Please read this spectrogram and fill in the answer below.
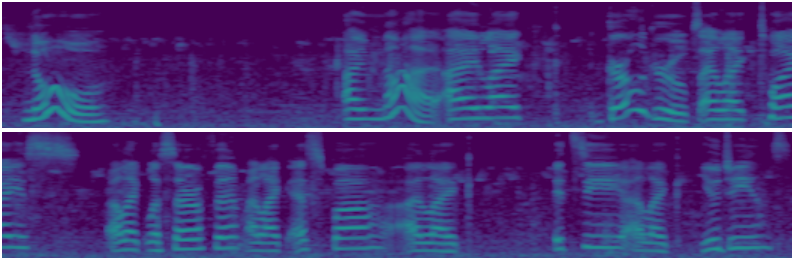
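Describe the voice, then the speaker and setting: Over noticeable background noise, a woman with a high pitch speaks very slowly with long, frequent pauses and very even loudness. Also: ordinary pitch variation. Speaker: esports talent. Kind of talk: casual chat. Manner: quiet.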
